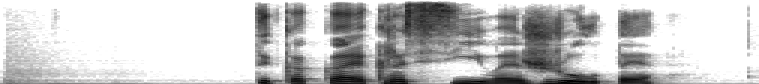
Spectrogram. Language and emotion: Russian, angry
